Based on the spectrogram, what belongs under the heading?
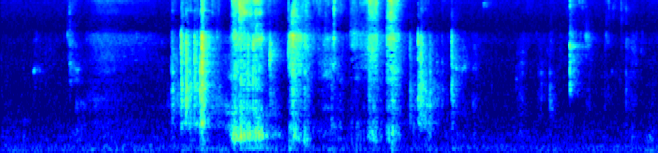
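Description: Corn on the cob being bitten and chewed close to the microphone. A burst of crunching and mouth clicks starts about two seconds in and lasts about two and a half seconds, followed by a few scattered clicks.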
